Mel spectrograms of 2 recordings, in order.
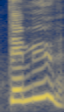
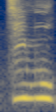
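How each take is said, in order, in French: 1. La première voyelle se prononce 'eh', pas 'ee'. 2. La première voyelle se prononce 'ee'.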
